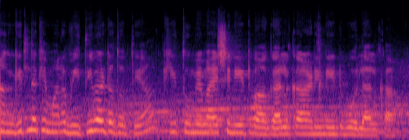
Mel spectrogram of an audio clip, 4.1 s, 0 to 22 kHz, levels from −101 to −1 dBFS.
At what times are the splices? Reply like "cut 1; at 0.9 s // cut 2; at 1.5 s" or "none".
none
